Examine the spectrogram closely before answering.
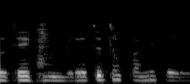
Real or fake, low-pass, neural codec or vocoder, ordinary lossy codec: fake; 7.2 kHz; vocoder, 44.1 kHz, 80 mel bands, Vocos; AAC, 32 kbps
